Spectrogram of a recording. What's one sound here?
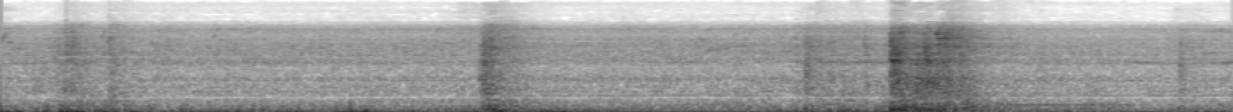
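A truck's mechanical arm whirs and clanks as it lifts a bin.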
